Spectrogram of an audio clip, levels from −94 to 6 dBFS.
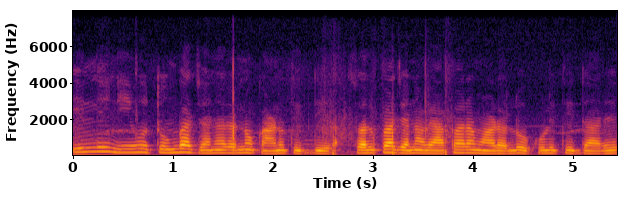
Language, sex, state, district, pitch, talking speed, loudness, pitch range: Kannada, female, Karnataka, Chamarajanagar, 155 Hz, 120 wpm, -18 LUFS, 150-180 Hz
